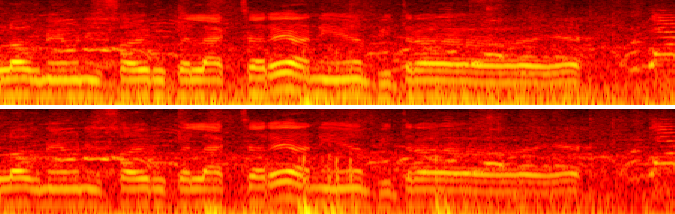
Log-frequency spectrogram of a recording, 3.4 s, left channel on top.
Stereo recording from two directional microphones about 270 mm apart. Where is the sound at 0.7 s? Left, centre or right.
Centre.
